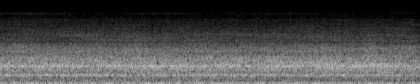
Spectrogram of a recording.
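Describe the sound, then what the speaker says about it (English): A pair of London Northwestern Railway Class 350 electric units speeds past on the West Coast Main Line at Linslade, a loud, steady roaring rush of wheels and air close by with no talk. "the next train to pass by is a pair of London to Western Railway Class 350s from London Euston to Milton Keynes Central"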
